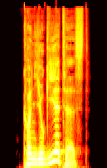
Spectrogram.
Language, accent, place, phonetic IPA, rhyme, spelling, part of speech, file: German, Germany, Berlin, [kɔnjuˈɡiːɐ̯təst], -iːɐ̯təst, konjugiertest, verb, De-konjugiertest.ogg
- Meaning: inflection of konjugieren: 1. second-person singular preterite 2. second-person singular subjunctive II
